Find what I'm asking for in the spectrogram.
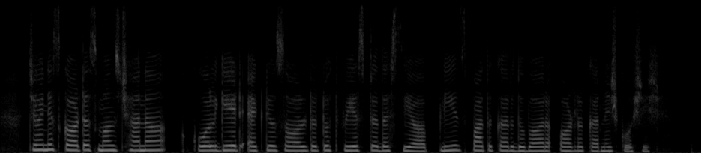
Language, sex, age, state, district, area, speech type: Kashmiri, female, 18-30, Jammu and Kashmir, Bandipora, rural, read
